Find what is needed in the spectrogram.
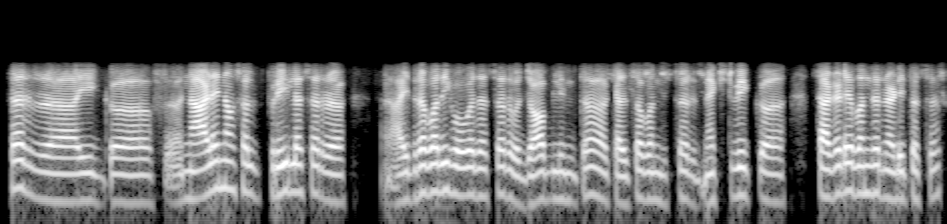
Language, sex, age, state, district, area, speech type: Kannada, male, 18-30, Karnataka, Yadgir, urban, conversation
